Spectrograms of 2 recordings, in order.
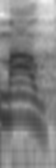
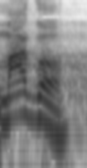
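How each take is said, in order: First: The gh sound ends quietly with no bounce. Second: The gh sound ends with an echoing bounce vowel. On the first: The speaker calls it right. "আমরা পড়ি মাগ" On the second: The speaker calls it wrong. "অনেকে কি পড়ে ... কলকলা করে ... ভুল হবে"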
